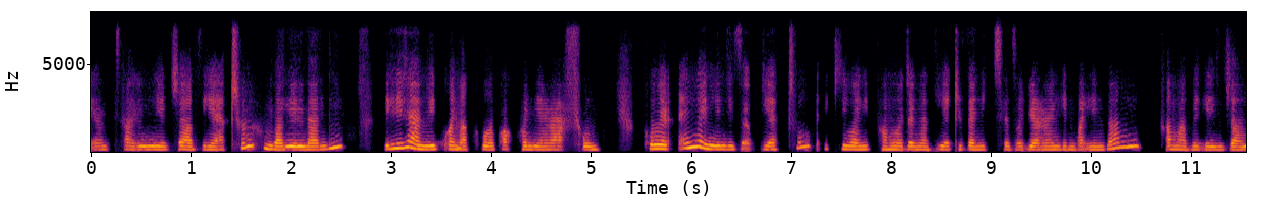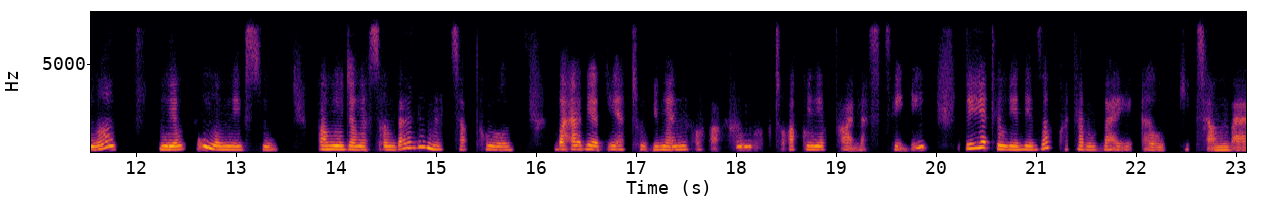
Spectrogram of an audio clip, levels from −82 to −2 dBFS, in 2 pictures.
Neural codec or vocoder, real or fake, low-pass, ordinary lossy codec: codec, 16 kHz, 0.5 kbps, FreqCodec, smaller model; fake; 7.2 kHz; Opus, 24 kbps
